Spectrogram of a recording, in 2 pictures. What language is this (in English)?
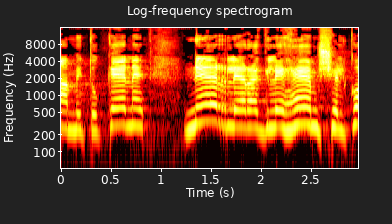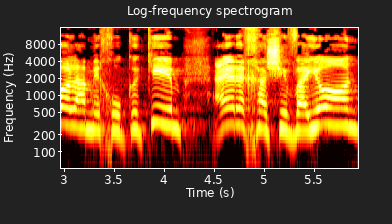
Hebrew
